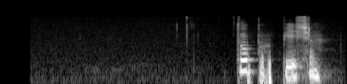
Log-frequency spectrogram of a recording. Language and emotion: Russian, neutral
